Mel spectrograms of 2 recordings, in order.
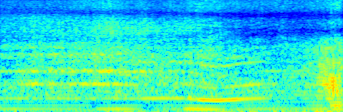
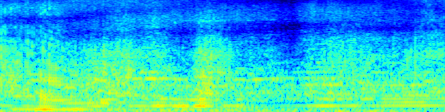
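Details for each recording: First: Electric RC helicopter hovering at high RPM with governor P and I gains set far too high; motor whine wavers and chirps, not smooth, with slight tail wag from inconsistent RPM. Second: Electric RC helicopter flying a manoeuvre sequence with the ESC governor gain correctly set: smooth rotor hum holds nearly the same pitch throughout, no sagging or surging; normal steady rotor speed.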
